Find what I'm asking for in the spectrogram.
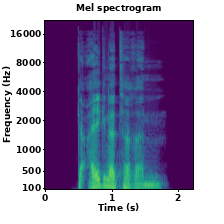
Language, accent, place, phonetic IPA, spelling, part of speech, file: German, Germany, Berlin, [ɡəˈʔaɪ̯ɡnətəʁəm], geeigneterem, adjective, De-geeigneterem.ogg
- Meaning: strong dative masculine/neuter singular comparative degree of geeignet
